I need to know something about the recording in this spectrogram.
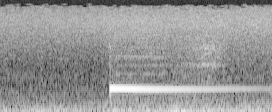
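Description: A single steady mid-pitched tone starts abruptly about a second in and holds, fading slightly, for just over a second. Before it there is only faint background.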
